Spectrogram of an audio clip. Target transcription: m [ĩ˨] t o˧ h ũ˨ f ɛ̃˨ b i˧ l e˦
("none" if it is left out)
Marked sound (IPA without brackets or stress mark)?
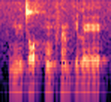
ĩ˨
